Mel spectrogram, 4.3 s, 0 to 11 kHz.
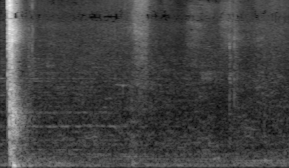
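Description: A Mathews Phase 4 compound bow (65-pound draw) shot once: a single sharp thump about a quarter second in as the string is released and a 460-grain Gold Tip arrow leaves the bow, clocked at 282 feet per second. A faint click follows about two seconds later.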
